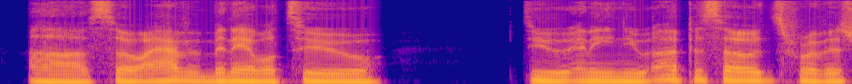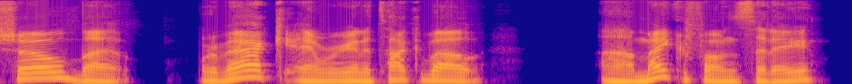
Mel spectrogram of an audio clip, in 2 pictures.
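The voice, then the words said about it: Sick-sounding voice. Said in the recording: “I got really sick. In fact, I'm still sick. You can probably hear it in my voice.”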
